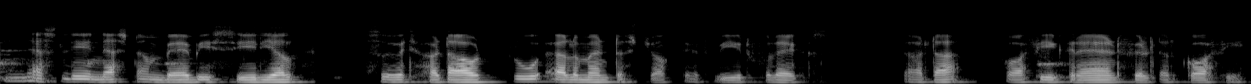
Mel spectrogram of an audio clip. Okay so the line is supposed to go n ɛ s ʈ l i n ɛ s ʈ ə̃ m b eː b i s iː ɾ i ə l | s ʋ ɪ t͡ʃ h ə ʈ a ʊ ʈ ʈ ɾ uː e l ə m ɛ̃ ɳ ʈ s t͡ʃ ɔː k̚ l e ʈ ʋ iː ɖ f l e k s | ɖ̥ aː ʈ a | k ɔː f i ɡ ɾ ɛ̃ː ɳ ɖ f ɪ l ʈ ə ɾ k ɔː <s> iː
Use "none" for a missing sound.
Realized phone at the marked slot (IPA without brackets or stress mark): f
